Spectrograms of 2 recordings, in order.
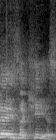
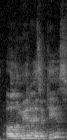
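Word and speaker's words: Olamide Zaccheaus: Olamide Zacchaeus is his name.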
